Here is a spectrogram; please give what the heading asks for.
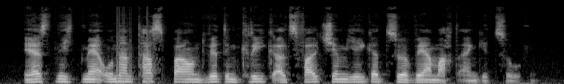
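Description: From 1.17 to 1.74 s, after "ist nicht mehr", the processor misses dozens of deadlines for its tiny buffers, each about a millisecond and a half, leaving brief silent gaps. This processor overload crackle tears through the speech as gritty, hard-edged dropouts until "und wird im".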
